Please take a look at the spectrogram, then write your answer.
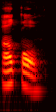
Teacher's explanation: قاف حرف قلقلہ میں سے جب ساکن ہوگا تو قلقلہ کریں گے۔ اقو، سین کی سیدھی باریک ہوگی، قاف کو موٹا ادا کریں گے۔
